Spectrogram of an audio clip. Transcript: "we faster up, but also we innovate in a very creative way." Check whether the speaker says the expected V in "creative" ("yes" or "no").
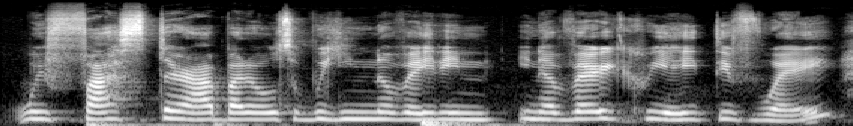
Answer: yes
